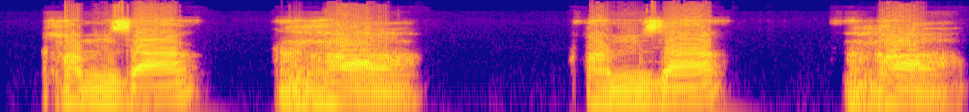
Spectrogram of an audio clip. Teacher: اقصی حلق سے حمزہ ہا ادا ہوتا ہے · حلق کا وہ حصہ جو سینے کے ساتھ ملا ہوا ہے، اس سے 2 حروف ادا ہوتے ہیں، حمزہ اور ہا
